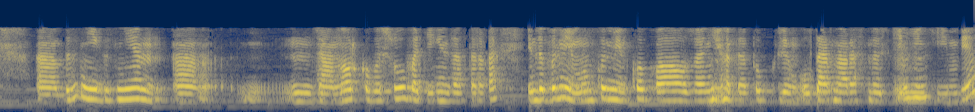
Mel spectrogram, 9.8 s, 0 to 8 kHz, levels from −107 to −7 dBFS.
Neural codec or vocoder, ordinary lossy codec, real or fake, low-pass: none; AAC, 16 kbps; real; 7.2 kHz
